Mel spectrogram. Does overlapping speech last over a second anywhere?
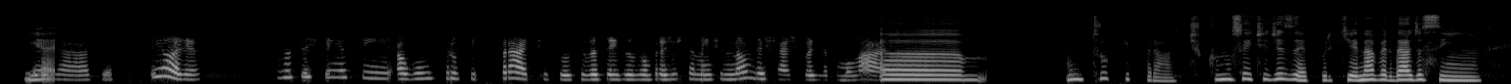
No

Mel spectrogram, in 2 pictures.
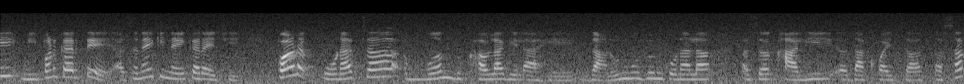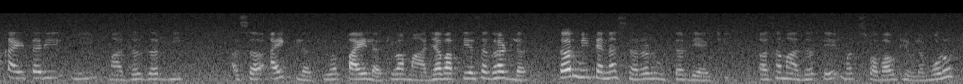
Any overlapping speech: No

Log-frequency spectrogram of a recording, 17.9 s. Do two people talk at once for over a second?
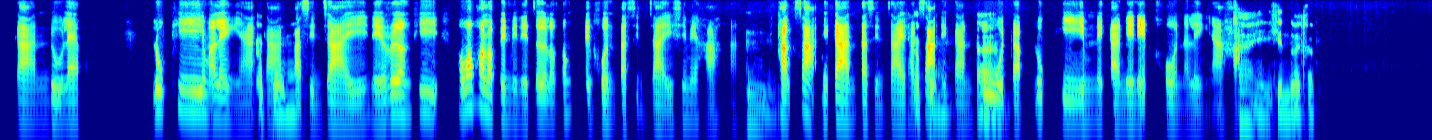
No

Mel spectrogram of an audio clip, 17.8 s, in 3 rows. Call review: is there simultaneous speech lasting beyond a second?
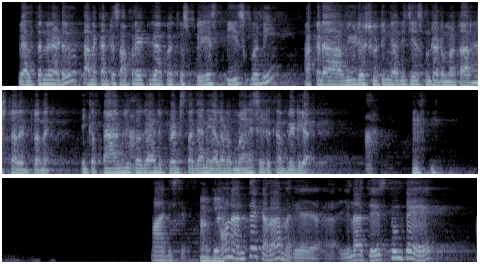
No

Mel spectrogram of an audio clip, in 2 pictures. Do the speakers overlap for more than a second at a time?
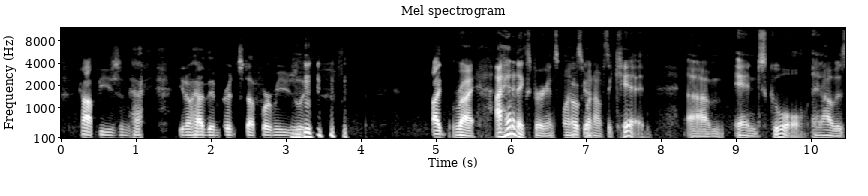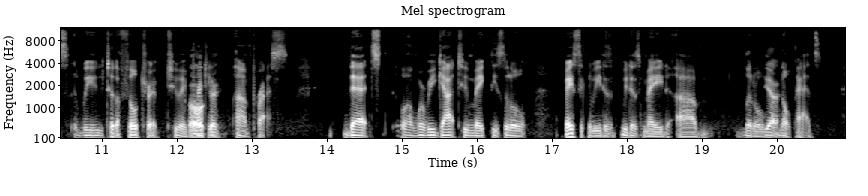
No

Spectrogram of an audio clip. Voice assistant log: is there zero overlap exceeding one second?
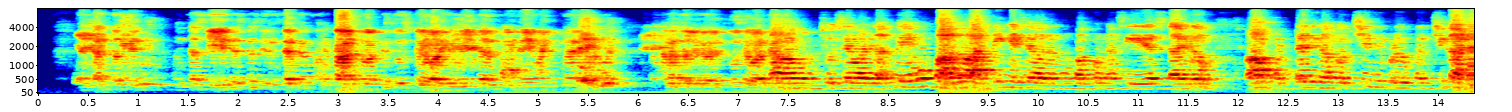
Yes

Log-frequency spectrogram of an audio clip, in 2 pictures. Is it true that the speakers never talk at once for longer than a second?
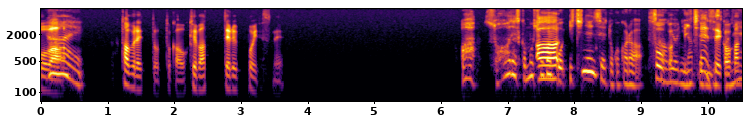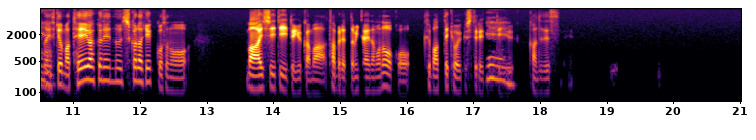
No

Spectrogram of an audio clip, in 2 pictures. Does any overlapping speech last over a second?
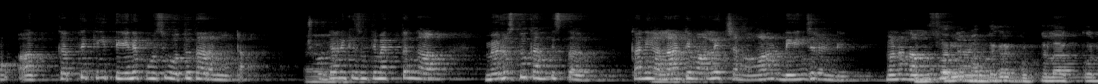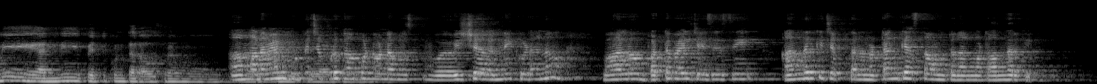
Yes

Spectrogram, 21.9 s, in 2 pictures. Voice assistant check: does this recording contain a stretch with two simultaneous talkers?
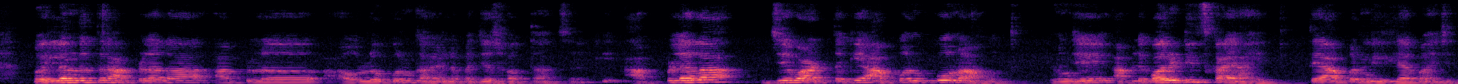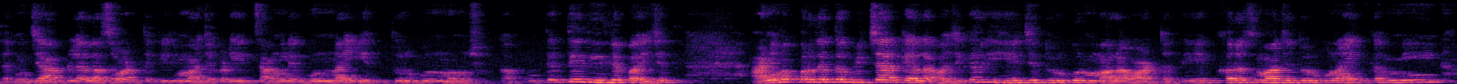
No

